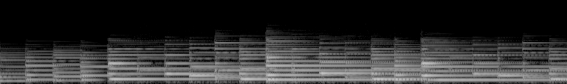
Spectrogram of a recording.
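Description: A hybrid radio receiver lost its digital signal and fell back to the station's FM broadcast, which is digital radio blending to analogue, starting at 0.87 s and blending back to digital at 4.40 s. Each cross-fade takes 0.46 s. While on FM, the level shifts by about 3 dB, and a layer of hiss sits roughly 40 dB below the signal.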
